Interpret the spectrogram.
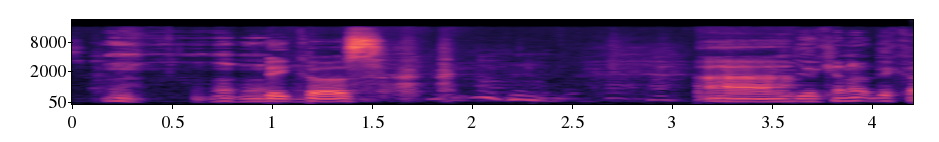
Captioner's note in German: Mooji kichert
